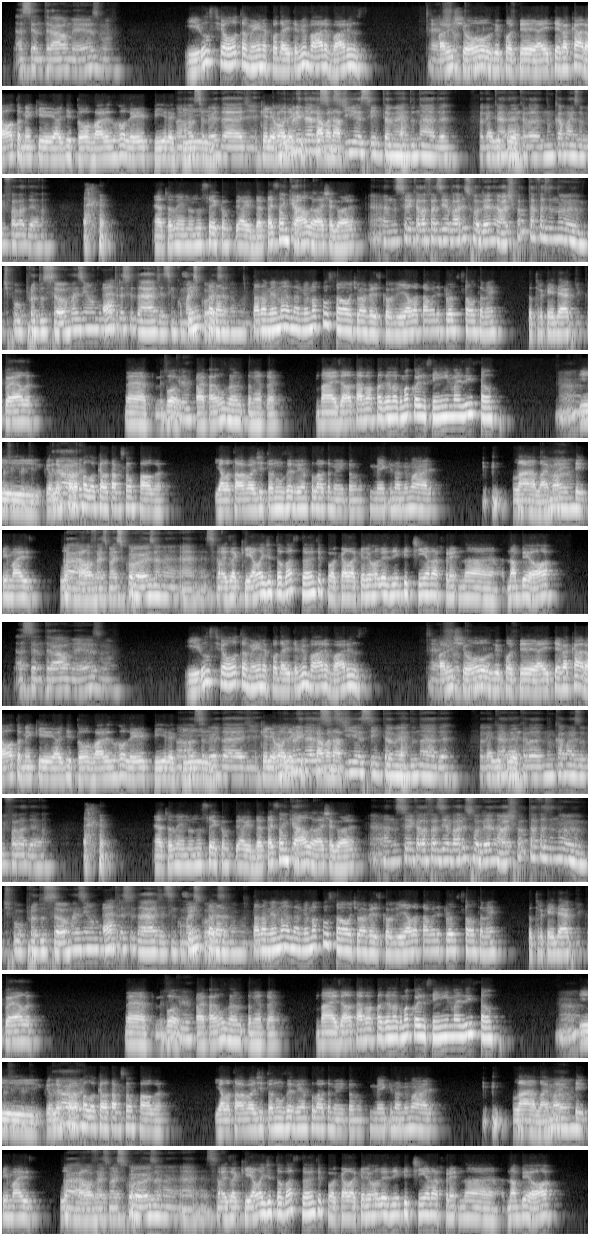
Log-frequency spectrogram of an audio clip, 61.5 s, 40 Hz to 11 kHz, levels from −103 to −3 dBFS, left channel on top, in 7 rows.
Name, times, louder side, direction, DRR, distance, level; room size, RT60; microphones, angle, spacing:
voice 1, 0.2-1.7 6.4-7.5 11.4-15.5 16.0-18.2 21.7-22.1 23.1-30.4 34.8-35.4 37.5-38.0 43.5-44.3 44.7-45.2 49.7-50.0 51.7-52.6 53.6-56.3, left 1 dB, 50° left, 1.3 m, -23 dB
voice 2, 2.8-5.4 6.5-12.0 12.7-13.2 13.5-13.9 14.8-14.9 16.1-16.6 18.8-19.1 19.9-22.9 27.9-28.1 29.2-29.7 30.1-33.8 34.3-34.9 35.2-35.6 37.0-39.3 39.9-42.6 43.8-46.4 47.2-50.4 51.3-53.2 53.6-54.2 56.0-61.0, left 1 dB, 10° left, 0.4 m, -19 dB
7.7 x 3.2 x 3.9 m
head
